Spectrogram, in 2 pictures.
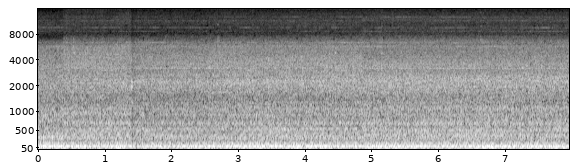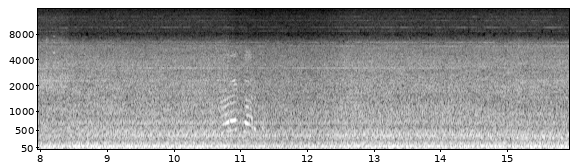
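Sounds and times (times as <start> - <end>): generator engine running: 0.0 - 15.9.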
